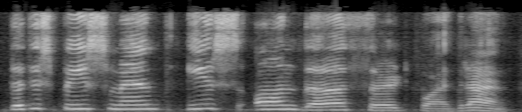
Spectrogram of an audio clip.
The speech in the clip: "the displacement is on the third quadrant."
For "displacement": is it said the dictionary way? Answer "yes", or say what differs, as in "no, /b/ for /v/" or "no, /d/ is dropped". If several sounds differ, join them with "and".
no, /l/ is dropped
